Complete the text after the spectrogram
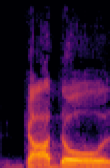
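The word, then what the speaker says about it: gadol (גדול): Now, the word here for great in Hebrew means, you can go back to the last slide, actually, means either, gadol is what it, is how you pronounce it, can mean either big in size or really important.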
